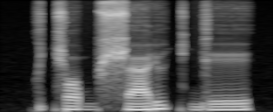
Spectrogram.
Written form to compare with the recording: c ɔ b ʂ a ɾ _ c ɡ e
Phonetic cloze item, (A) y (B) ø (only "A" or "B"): A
